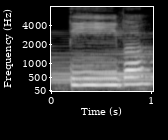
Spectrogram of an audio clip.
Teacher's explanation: తీ దీర్ఘము వ హ్రస్వము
